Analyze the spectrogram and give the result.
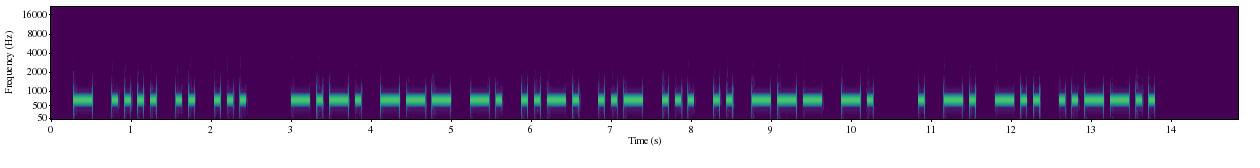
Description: Morse code, heard as a keyed tone, about 15 wpm, 700 Hz. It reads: THIS CONFUSION END?
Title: Sentences from Top 1600 Words 15wpm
